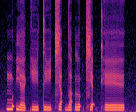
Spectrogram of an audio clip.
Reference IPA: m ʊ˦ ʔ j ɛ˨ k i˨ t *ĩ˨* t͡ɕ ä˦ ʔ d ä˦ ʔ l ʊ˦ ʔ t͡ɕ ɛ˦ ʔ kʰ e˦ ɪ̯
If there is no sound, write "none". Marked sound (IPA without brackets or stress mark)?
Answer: i˨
